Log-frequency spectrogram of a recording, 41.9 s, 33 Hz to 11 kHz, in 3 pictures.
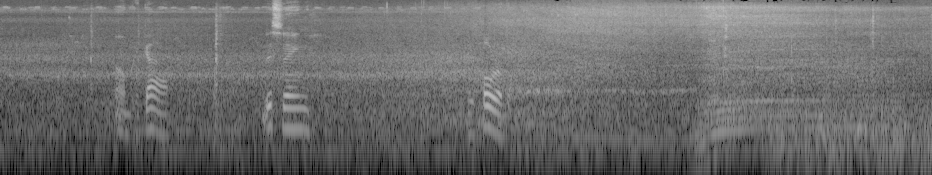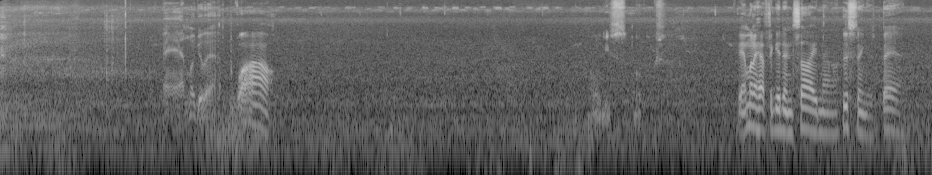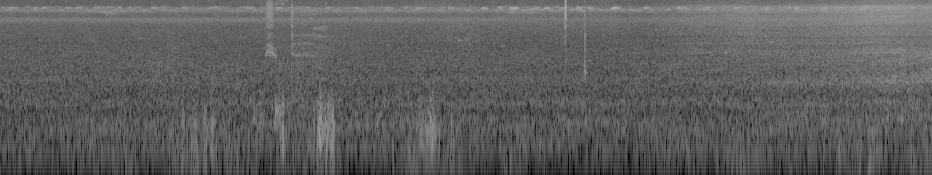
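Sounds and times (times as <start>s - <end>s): passing vehicle engine hum: 0.0s - 17.3s, 32.2s - 41.9s
high drone of insects: 0.0s - 41.9s
steady outdoor hiss: 0.0s - 41.9s
wind rushing over microphone: 10.3s - 18.1s, 30.5s - 33.2s, 34.0s - 34.9s, 39.0s - 41.9s.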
